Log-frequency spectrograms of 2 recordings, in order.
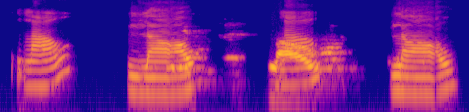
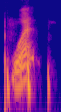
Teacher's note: itu nada kedua sama dengan What ya kan What kita kaget what jadi dia naik ke atas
